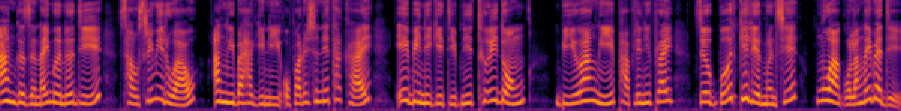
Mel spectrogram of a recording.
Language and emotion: Bodo, happy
